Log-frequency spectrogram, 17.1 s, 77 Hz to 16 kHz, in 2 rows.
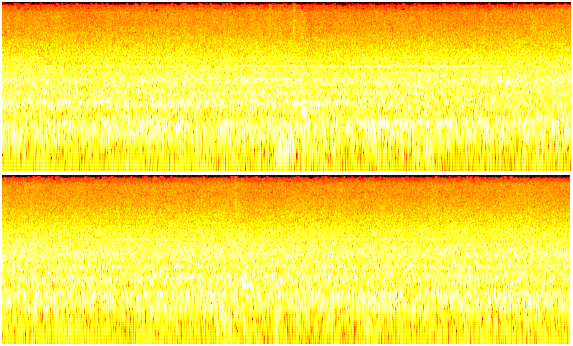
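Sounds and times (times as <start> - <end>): wood lathe running: 0.0 - 16.9.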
